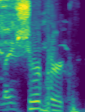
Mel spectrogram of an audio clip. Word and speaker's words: Sherbert: Sherbert. Like the ice cream.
